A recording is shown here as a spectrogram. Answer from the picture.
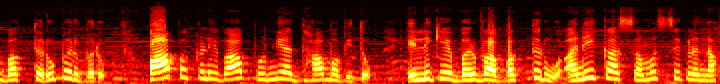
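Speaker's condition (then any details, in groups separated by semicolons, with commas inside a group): No condition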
